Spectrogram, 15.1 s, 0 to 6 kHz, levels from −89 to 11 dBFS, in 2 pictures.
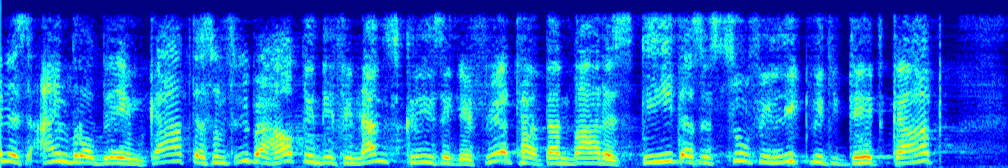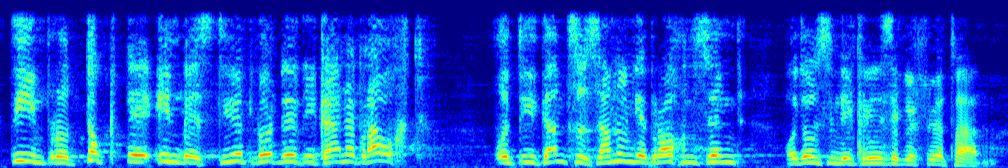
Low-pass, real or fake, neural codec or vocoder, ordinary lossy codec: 5.4 kHz; fake; codec, 44.1 kHz, 2.6 kbps, SNAC; none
